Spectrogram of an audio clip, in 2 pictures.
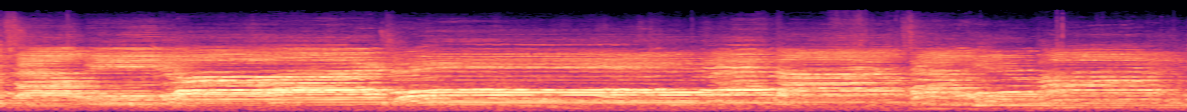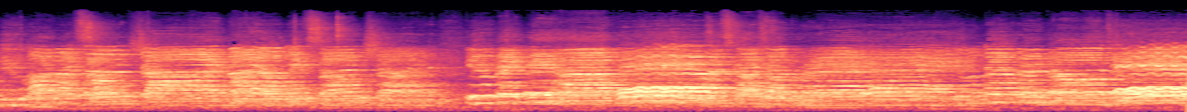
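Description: A cappella vocal ensemble of mixed men's and women's voices singing in close harmony, holding sustained chords that change every second or two, in a reverberant domed rotunda.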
